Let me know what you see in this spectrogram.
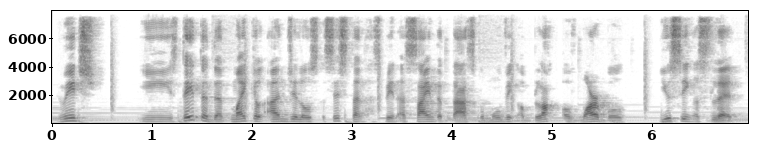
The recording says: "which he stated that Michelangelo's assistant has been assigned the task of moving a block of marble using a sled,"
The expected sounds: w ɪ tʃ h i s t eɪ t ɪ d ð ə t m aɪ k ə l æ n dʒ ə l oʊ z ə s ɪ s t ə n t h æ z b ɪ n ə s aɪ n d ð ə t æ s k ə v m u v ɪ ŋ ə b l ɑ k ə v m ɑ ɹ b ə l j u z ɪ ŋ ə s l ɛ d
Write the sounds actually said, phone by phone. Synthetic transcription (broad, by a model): w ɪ tʃ h i s t eɪ t ɪ d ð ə t m aɪ k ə l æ n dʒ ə l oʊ s ə s ɪ s t ə n t h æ s b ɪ n ə s aɪ n d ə t æ s k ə m u v ɪ ŋ ə b l ɑ k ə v m ɑ ɹ b ə l j u s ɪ ŋ ə s l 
